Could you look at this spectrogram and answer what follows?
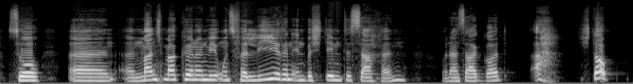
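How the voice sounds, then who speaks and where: A man's voice: high voice, darkish tone, clear, resonant tone, dry recording, studio quality. A man preaching a sermon to his congregation, often stopping to search for words and starting his sentences over. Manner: searches for words, halting restarts; speaks to the congregation directly. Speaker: pastor.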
